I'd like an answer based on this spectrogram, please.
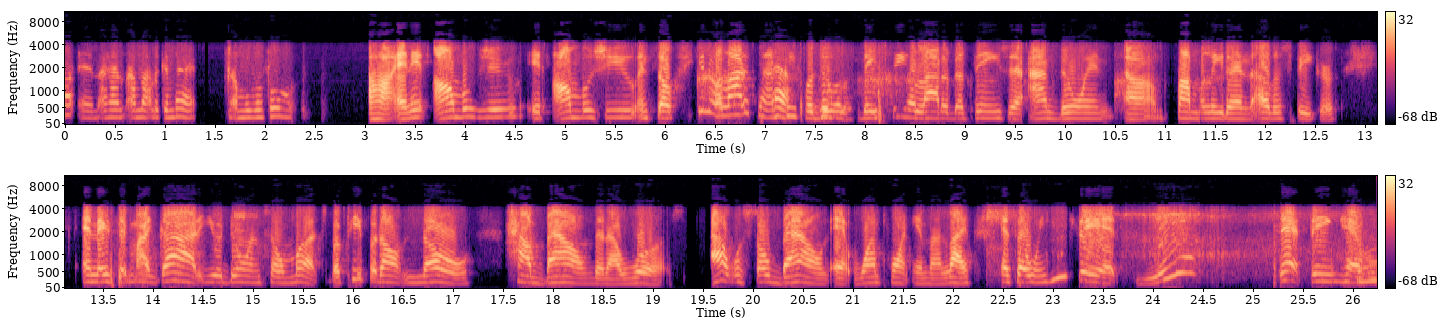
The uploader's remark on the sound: CWBN Annual 4th Teleconference.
